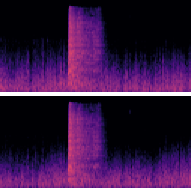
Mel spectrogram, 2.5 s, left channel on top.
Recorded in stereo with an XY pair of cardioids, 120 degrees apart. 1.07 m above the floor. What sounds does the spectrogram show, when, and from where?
0.9 s breaking glass: 20° right, 1.3 m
